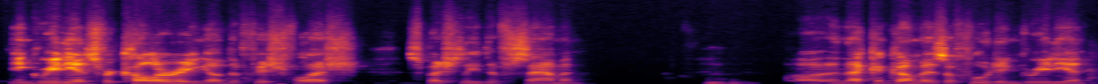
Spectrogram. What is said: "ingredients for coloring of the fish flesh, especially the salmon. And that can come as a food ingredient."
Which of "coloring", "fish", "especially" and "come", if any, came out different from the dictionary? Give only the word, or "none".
none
